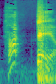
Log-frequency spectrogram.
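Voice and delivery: loud, amazed hot damn; excited exclamation. Real, not acted. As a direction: blurt it out in amazement. Amazed the man knew them.

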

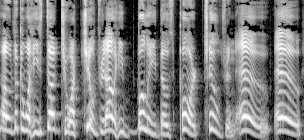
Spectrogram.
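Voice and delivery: high mock-whiny wail, slowing down; hammed-up fake outrage; mocking Karen. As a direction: sarcastically whine like an offended Karen. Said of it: "What a tyrant".

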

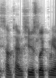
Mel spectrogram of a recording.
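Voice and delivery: ordinary talk, nothing marked

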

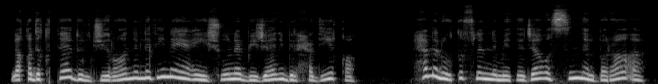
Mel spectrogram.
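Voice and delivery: usual speaking voice

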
